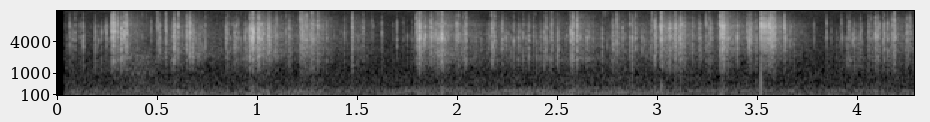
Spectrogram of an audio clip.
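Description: A handful of small, solid, flat glass gems in a net mesh bag is held in both cupped hands with long nails and shaken, so the gems rattle against each other. The result is a run of bright, high clinking and crinkly rattling bursts with almost no low end, each dying away quickly.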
